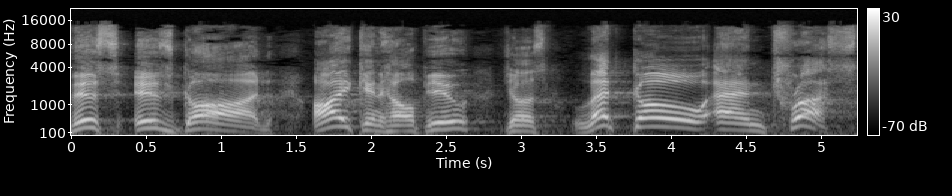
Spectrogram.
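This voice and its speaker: Using a put-on character voice, a man speaks very slowly in a high, resonant tone. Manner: commanding, resonant.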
